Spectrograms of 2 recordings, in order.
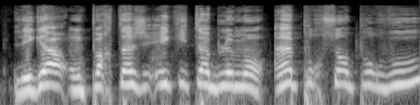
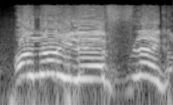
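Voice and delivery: higher pitch, sudden alarm; surprised alarm; 7 semitones higher than usual. Real, not acted. Streamer seeing an enemy draw a gun, alarmed. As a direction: react in shock.

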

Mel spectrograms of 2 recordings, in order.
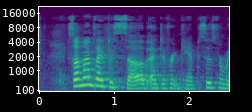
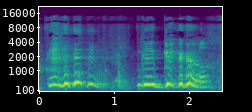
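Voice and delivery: giggling praise to the dog; laughing praise; 8 semitones higher, 9 dB louder than usual. Real, not acted.

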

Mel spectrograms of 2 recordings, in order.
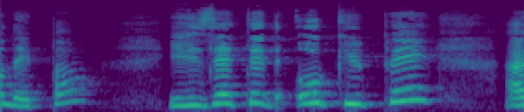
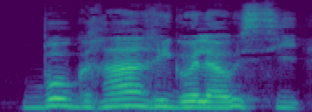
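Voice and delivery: ordinary delivery, nothing marked

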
